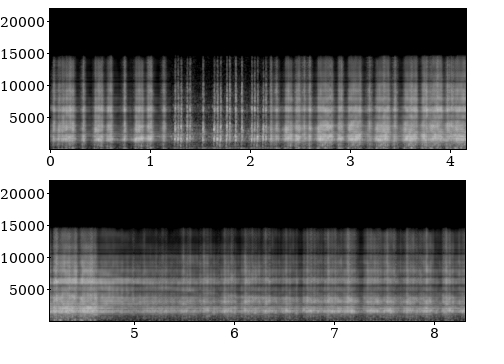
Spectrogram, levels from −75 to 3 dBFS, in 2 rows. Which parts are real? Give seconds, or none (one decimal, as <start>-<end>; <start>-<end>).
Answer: 1.2-2.2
